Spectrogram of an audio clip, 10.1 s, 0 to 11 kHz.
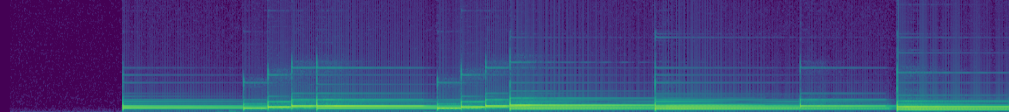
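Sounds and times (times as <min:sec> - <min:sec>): keyboard chord held: 0:01.2 - 0:10.0.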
